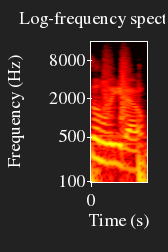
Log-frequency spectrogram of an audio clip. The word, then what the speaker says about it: Aledo: It's Aledo.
